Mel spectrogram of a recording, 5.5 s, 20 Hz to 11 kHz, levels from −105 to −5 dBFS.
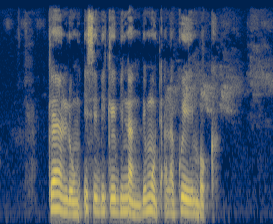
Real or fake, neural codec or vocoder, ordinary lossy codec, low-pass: fake; vocoder, 44.1 kHz, 128 mel bands every 256 samples, BigVGAN v2; Opus, 64 kbps; 9.9 kHz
